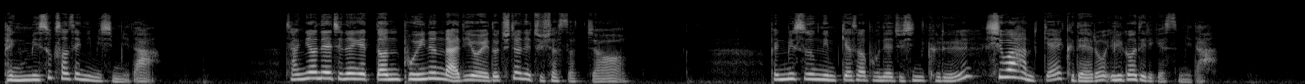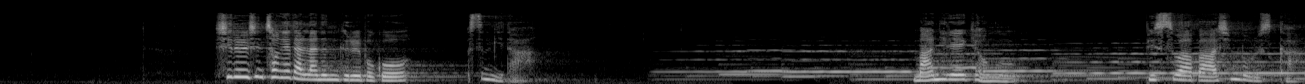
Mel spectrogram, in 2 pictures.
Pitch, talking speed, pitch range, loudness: 200 Hz, 200 characters per minute, 165-245 Hz, -24 LUFS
